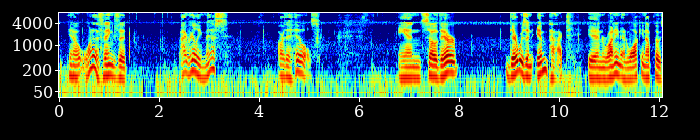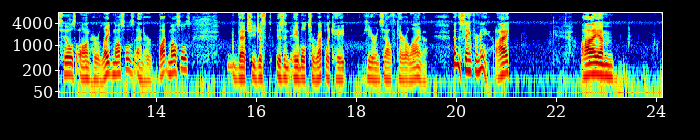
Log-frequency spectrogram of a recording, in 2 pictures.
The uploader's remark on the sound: During today's ten-minute walk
